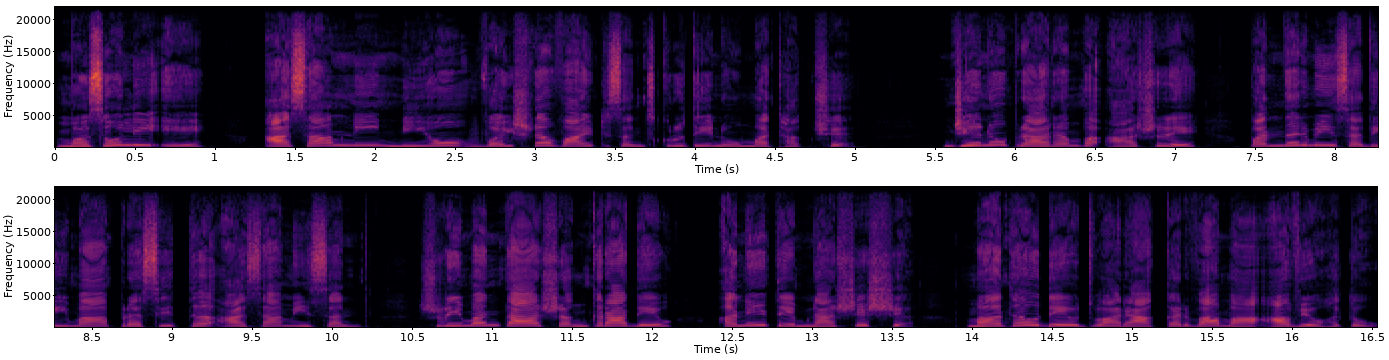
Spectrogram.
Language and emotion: Gujarati, neutral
